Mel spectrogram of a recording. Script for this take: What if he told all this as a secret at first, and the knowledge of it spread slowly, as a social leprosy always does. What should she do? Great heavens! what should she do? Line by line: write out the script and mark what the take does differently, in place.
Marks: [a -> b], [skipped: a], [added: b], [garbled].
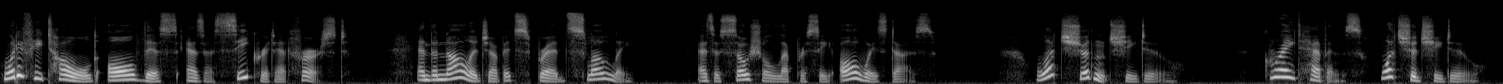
What if he told all this as a secret at first, and the knowledge of it spread slowly, as a social leprosy always does. What [should -> shouldn't] she do? Great heavens! what should she do?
